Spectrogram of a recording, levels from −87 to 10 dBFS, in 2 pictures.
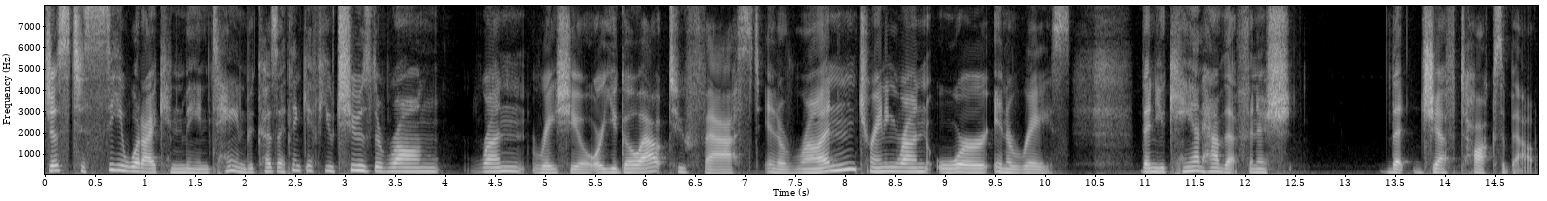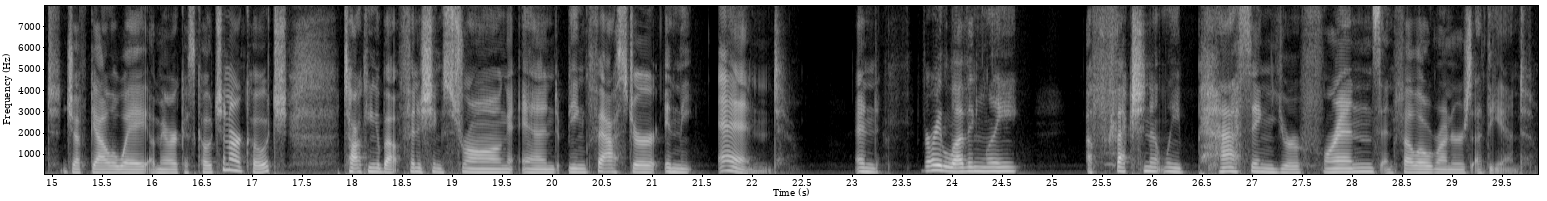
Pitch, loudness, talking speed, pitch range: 170 Hz, -18 LUFS, 145 wpm, 150-195 Hz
